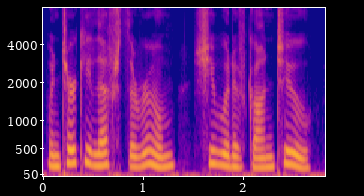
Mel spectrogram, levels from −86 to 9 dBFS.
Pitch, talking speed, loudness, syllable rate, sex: 200 Hz, 210 wpm, -15 LUFS, 4.4 syllables/s, female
